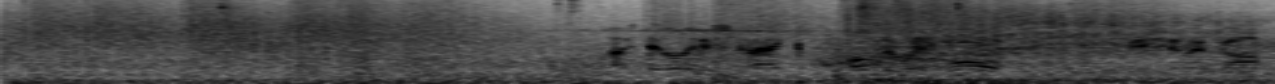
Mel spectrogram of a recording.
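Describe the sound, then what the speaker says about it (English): Medium artillery fire in World in Conflict, a continuous low rumble of distant shelling with scattered bursts and blasts growing louder toward the end, with voices talking over it. "Need some medium artillery here."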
